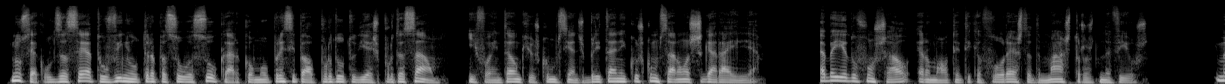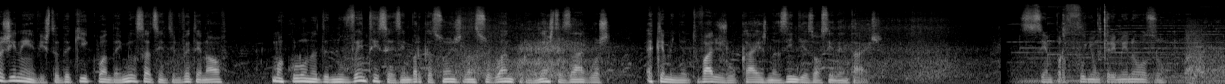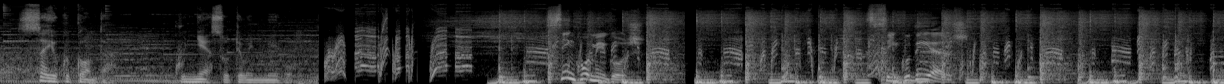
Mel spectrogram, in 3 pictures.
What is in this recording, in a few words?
Portuguese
